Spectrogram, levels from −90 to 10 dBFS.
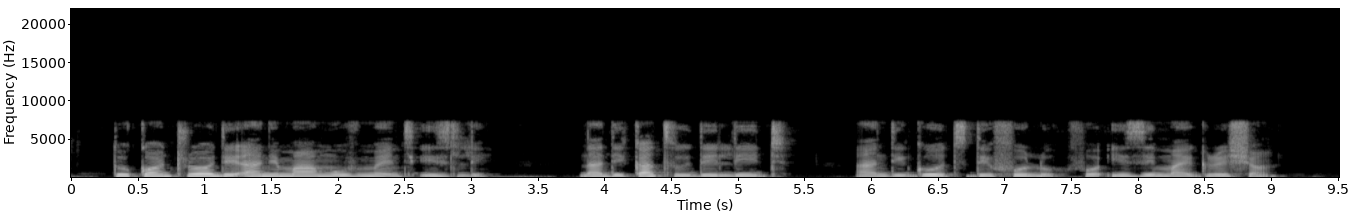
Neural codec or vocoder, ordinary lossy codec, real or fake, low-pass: none; none; real; 7.2 kHz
